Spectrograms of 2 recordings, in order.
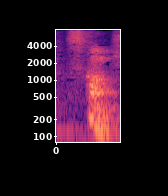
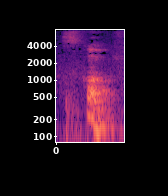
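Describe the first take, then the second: First: Said in the usual way. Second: Breathy whispered Skończ; whispered plea. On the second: Shown as a demonstration. Preacher echoing the psalm to the congregation, whispered. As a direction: whisper it like a private prayer.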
